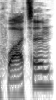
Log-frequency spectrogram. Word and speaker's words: Hoatzin: All right, well, should we get into the am I saying it right, the Hoatzin?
